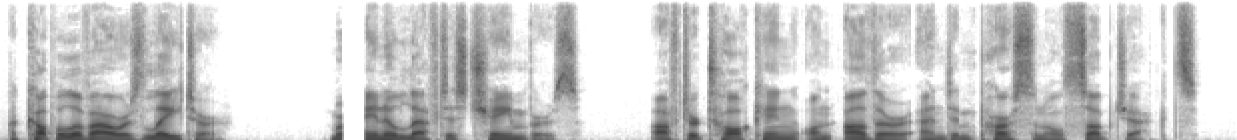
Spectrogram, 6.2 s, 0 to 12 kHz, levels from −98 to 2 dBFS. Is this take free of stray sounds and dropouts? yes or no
no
